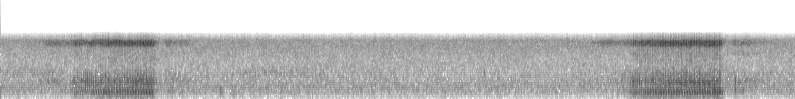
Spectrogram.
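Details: Sleeping dog snoring, recorded on a mobile phone: two rasping snores about five seconds apart, with quiet breathing between them.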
